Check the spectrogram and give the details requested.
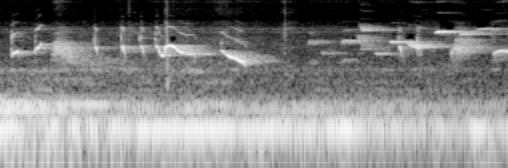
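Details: Horsfield's babbler (pelanduk semak) training recording in loud whistling style: scattered whistled notes, a bright rising-then-falling slur and a descending whistle, then softer high chirps, partly masked by a strong low droning hum.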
